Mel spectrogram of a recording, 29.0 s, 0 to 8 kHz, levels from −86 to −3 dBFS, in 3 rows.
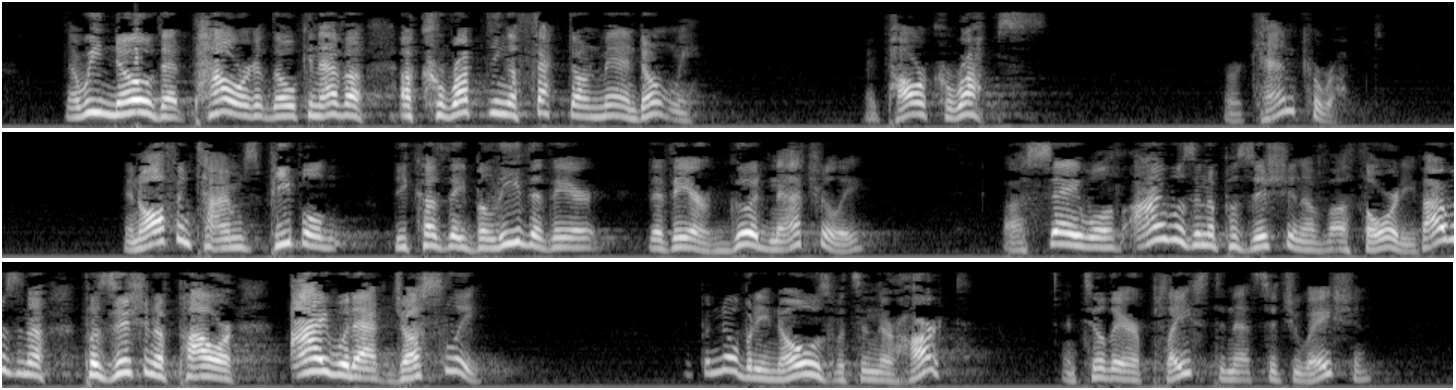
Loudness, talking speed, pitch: -19 LUFS, 150 wpm, 180 Hz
